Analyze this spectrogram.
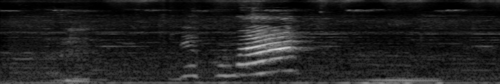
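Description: A woman cries out in a rising, high voice nearby.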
